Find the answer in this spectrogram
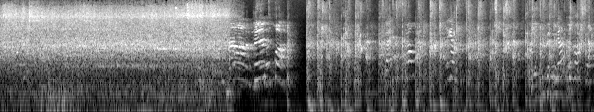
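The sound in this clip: Film-trailer montage of cars and street noise: dense rumbling with tapping and thuds, a short dip in the middle, then rapid knocking and clicking, with voices mixed in.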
